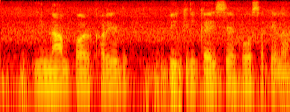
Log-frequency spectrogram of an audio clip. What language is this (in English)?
Bhojpuri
